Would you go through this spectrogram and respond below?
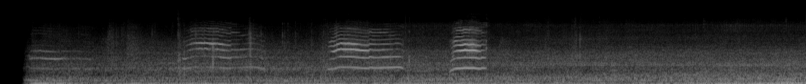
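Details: Hungry feral street cats waiting for food: three drawn-out, tonal meows with rich harmonics between two and six seconds, over a steady low rumble of outdoor background noise.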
